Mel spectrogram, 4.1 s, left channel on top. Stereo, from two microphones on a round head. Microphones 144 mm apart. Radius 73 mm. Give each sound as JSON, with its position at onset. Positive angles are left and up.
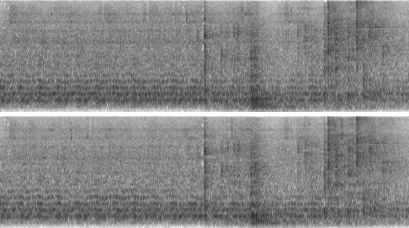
{"t": 2.0, "sound": "keys jangling", "side_deg": 5, "distance_m": 0.8}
